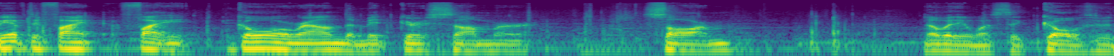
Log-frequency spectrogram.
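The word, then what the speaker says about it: Midgardsormr: The Midgar Sarm, because you don't pronounce the R at the end of the word, its name.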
